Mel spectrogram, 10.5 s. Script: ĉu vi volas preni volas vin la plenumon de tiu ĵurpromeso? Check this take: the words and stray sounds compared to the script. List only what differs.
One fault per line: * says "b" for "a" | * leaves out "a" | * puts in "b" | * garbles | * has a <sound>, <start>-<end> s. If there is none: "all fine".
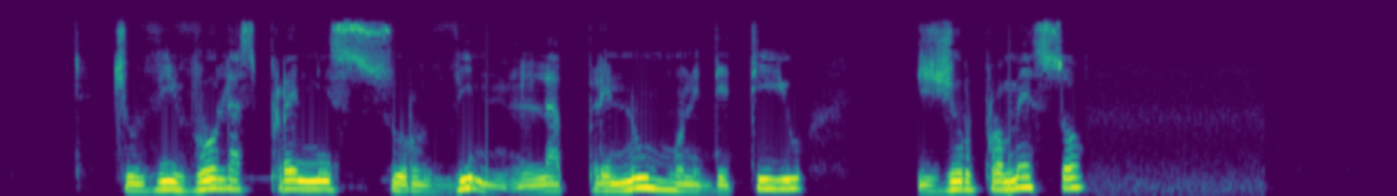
* says "sur" for "volas"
